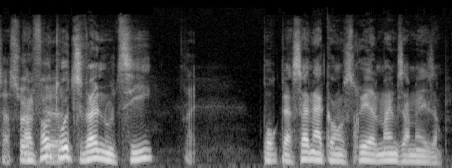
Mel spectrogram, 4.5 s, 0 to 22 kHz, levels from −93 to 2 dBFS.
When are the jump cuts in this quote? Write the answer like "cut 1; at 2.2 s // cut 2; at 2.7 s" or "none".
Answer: cut 1; at 2.8 s

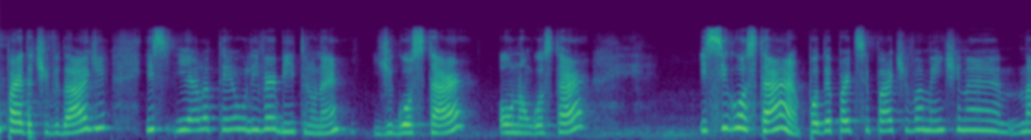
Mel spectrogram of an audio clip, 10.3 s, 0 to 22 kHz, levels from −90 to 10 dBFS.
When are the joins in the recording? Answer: none

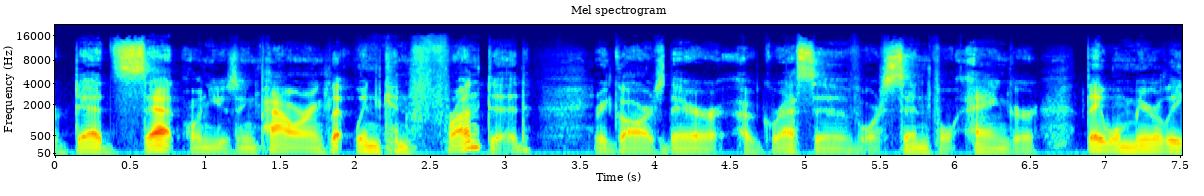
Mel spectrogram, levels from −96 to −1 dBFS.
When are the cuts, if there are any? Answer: cut 1; at 1.8 s // cut 2; at 3.6 s // cut 3; at 4.0 s

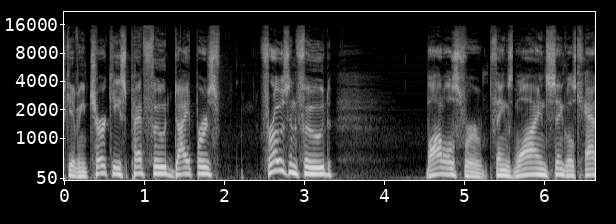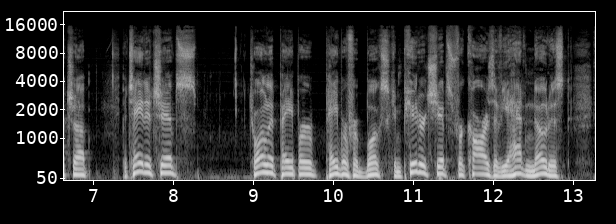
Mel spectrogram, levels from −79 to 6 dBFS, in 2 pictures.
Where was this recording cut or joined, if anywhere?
cut 1; at 5.6 s // cut 2; at 6.4 s // cut 3; at 7.3 s // cut 4; at 9.8 s

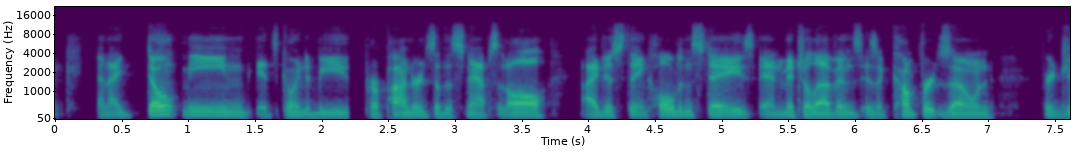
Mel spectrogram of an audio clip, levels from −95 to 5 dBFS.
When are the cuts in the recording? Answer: cut 1; at 2.2 s

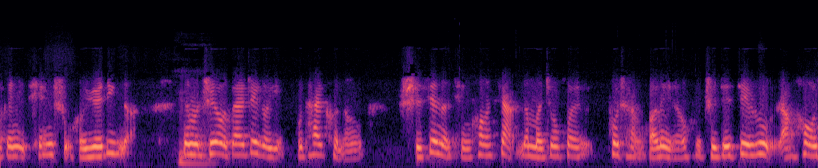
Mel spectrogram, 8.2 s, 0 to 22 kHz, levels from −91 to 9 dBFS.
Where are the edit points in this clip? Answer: none

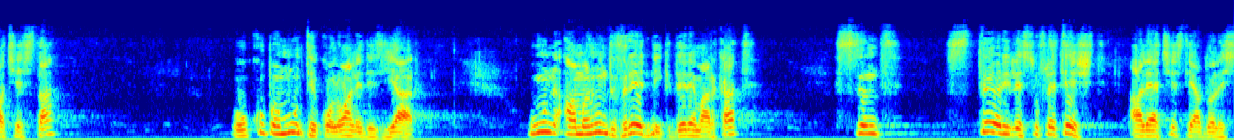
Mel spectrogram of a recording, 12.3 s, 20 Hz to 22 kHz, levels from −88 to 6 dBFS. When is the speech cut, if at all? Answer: none

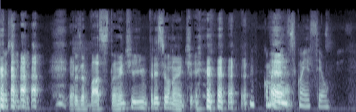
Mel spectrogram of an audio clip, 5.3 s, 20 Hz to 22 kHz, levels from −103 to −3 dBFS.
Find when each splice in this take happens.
cut 1; at 1.1 s

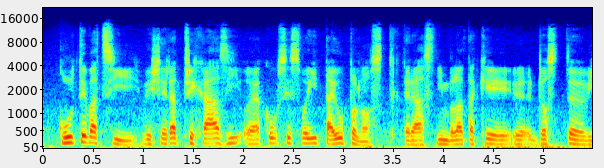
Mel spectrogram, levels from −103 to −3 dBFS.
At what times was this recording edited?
none

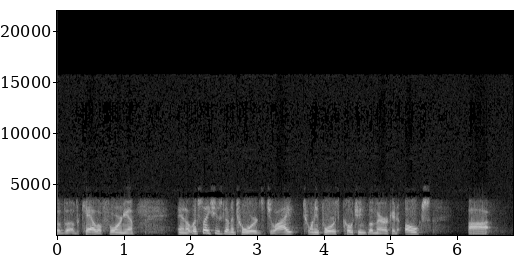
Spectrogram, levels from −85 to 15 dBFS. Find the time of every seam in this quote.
cut 1; at 2.7 s // cut 2; at 3.1 s // cut 3; at 4.7 s

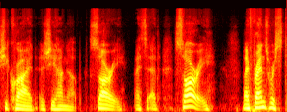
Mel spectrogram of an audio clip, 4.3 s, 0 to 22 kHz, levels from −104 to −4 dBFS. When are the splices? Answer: cut 1; at 1.3 s

